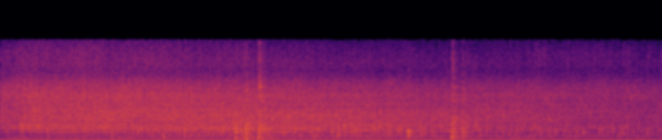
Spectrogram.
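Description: Egg-and-starch-coated crab pieces frying in hot oil in a pot: a steady sizzle, with a few light clicks of a utensil against the pot about four and seven seconds in.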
